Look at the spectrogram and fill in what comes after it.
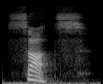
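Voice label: "sats", Swedish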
